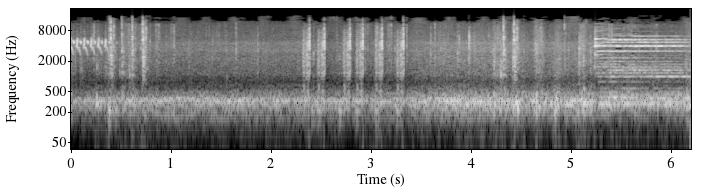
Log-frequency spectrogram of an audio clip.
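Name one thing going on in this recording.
Game menu clicks tick several times.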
